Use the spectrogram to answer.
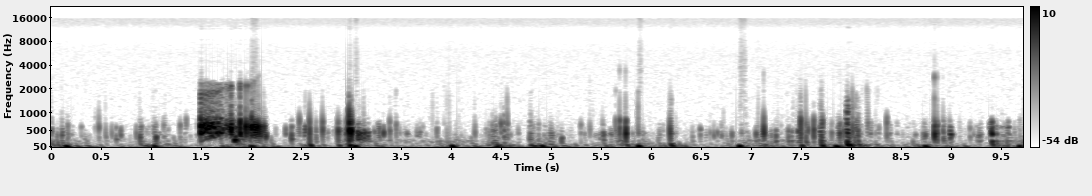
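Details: Adult's abdomen recorded after a large meal, eaten after a fast, and after ab exercises on a raw-food diet: irregular gurgles, rumbles and squeaks, ordinary active bowel sounds.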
